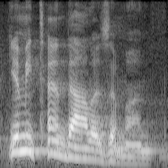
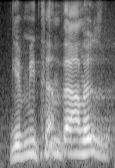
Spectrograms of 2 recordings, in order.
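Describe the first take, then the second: First: Said in the usual way. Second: High, loud "Give me ten dollars"; loud acceptance. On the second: Acted. Lender accepting the small offer, loud and high. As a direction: stress the offer loudly.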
